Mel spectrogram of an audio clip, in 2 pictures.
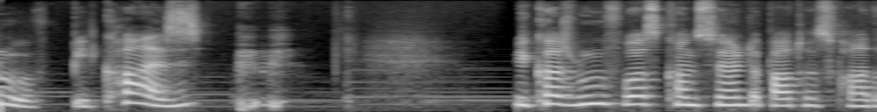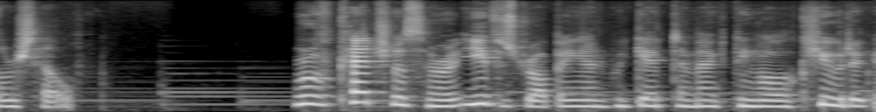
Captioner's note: ahem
